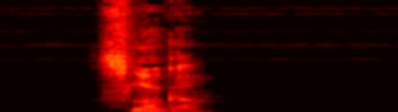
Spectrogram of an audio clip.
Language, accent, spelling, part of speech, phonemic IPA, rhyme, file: English, Australia, slogger, noun, /ˈslɒɡə(ɹ)/, -ɒɡə(ɹ), En-au-slogger.ogg
- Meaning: 1. A cricketer who attempts to score runs fast by attacking every ball that can be hit 2. One who hits hard; a slugger 3. An inferior racing boat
